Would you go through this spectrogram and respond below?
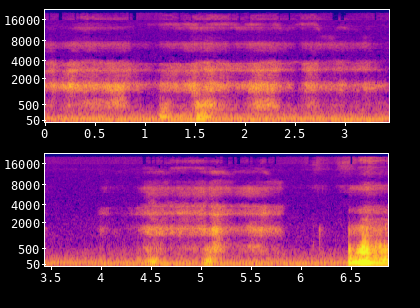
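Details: Tired Cocker Spaniel, excited earlier and now sleepy, snoring.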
